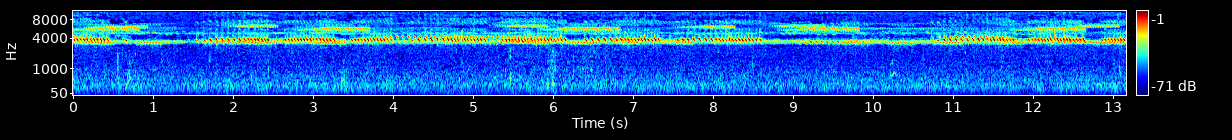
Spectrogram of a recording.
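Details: Crickets calling in the evening on Aroha Island, New Zealand: a dense, continuous high-pitched pulsed trilling, with several overlapping insects at slightly different pitches, some chirps stopping and restarting in short bursts.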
